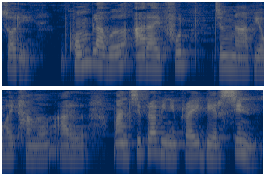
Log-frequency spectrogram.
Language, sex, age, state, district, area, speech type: Bodo, female, 30-45, Assam, Kokrajhar, urban, spontaneous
